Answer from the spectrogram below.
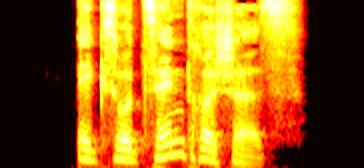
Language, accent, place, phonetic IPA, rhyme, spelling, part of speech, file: German, Germany, Berlin, [ɛksoˈt͡sɛntʁɪʃəs], -ɛntʁɪʃəs, exozentrisches, adjective, De-exozentrisches.ogg
- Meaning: strong/mixed nominative/accusative neuter singular of exozentrisch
